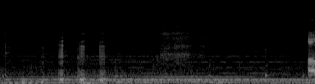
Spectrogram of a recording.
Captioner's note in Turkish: Gülme sesi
